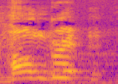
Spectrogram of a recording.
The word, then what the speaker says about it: Holmgren: Am I saying it right? Holmgren. – Mm-hmm. Holmgren. Holmgren.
